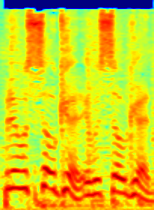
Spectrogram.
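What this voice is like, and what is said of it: Imitates another person's voice. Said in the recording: “That's my Jimmy Fallon impression.”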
